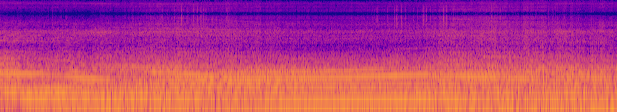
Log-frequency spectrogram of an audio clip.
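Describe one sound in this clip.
A motorcycle engine hums steadily close by, its pitch rising and falling with the throttle.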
